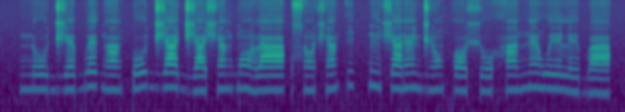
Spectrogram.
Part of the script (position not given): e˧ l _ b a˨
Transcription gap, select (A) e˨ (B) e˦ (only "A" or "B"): A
